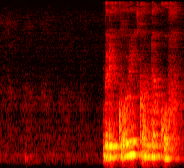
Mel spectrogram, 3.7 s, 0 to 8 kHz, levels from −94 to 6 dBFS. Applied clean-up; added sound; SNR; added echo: none; none; none; reverberation time 0.7 s.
